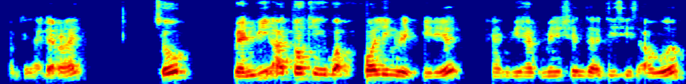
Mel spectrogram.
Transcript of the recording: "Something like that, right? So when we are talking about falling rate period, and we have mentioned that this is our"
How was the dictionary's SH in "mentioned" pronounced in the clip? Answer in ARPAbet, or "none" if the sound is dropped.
SH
